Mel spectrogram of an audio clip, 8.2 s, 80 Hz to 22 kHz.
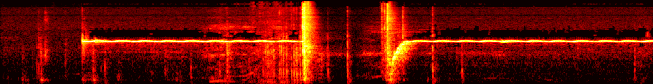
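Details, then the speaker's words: National Panasonic RS-612 cassette deck, about 1978, reassembled after service, playing a test tape with output on the right channel only: clean high tone holds steady without wavering, briefly broken by handling noise; smooth playback. "still have the test tape just rewind that still only on the right hand channel but as i said that seems to vary so i'm not really sure what's going on there but we have a nice steady tone"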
